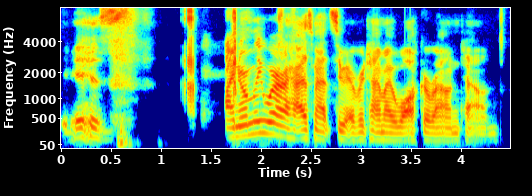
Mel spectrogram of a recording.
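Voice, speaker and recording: A man co-hosting a podcast in casual chat, teasing in a dry, deadpan way, recorded outdoors on a handheld mic. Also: mid-range voice, a little fast, creaky, a little hiss or hum, low-quality recording. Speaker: podcast co-host. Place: outdoors in the woods. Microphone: handheld mic passed between speakers.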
